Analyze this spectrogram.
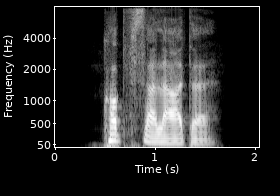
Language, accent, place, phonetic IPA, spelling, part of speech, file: German, Germany, Berlin, [ˈkɔp͡fzaˌlaːtə], Kopfsalate, noun, De-Kopfsalate.ogg
- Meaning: nominative/accusative/genitive plural of Kopfsalat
